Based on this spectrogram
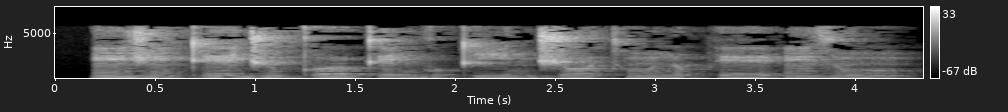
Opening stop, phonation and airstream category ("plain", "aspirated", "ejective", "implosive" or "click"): ejective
